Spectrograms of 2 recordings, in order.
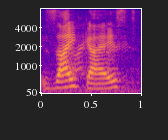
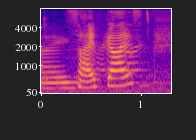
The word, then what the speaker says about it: Zeitgeist: Americans usually say zeitgeist. In German we pronounce it zgeist and this consists of the word which means time and gist which means spirit.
